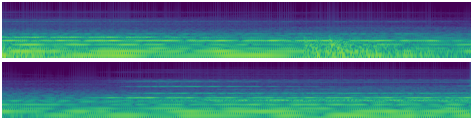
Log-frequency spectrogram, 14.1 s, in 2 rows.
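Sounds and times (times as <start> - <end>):
ambient music theme: 0.0 - 14.0.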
